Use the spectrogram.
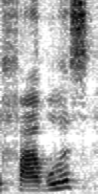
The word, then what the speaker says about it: fábulas: Então, a mais forte de fábulas é a antepenúltima sílaba.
